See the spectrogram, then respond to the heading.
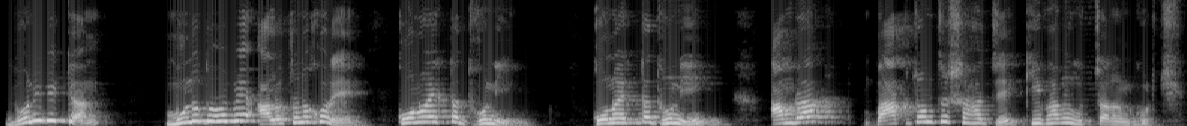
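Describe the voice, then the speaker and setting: A woman tutor with a West Bengal Bengali accent explains a lesson step by step to her students and sounds out single sounds slowly. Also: high-pitched, very animated, highs cut off. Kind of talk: recorded lesson lecture.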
